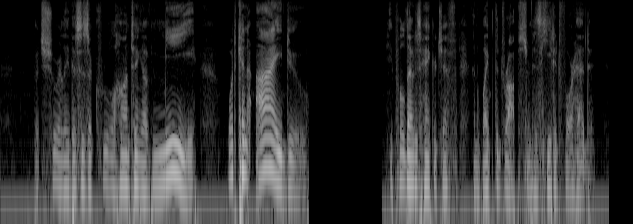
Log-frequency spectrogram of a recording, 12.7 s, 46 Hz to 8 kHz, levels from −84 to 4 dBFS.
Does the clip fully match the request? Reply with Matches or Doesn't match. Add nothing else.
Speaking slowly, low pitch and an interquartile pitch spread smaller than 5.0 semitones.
Matches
